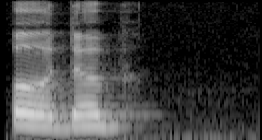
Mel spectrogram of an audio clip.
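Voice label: "ӧдӧб", Komi, female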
